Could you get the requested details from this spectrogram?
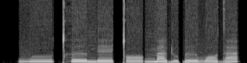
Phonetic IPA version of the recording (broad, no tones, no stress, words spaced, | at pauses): vʊːǀʰəːŋɛː ǀɔːŋ͡maɖʊ ɓəːvɔda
